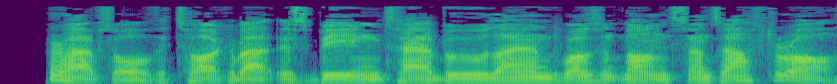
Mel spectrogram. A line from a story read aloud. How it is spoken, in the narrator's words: suggested Flick dryly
